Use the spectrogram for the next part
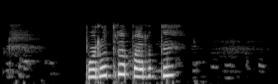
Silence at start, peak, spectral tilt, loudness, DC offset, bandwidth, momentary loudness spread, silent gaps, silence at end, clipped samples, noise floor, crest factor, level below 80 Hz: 0.25 s; -2 dBFS; -5 dB/octave; -15 LUFS; under 0.1%; 7 kHz; 11 LU; none; 1 s; under 0.1%; -55 dBFS; 16 dB; -52 dBFS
